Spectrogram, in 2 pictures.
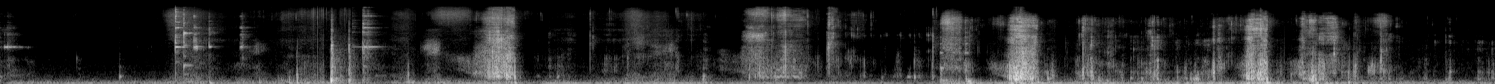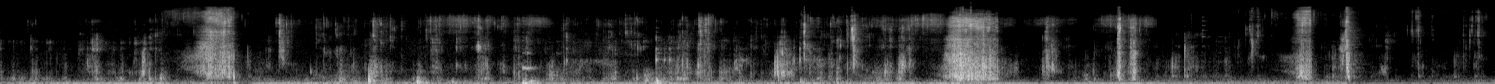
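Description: Close-miked eating sounds of a person biting and chewing spicy pork curry: irregular wet chews and smacks, with a louder bite every few seconds.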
